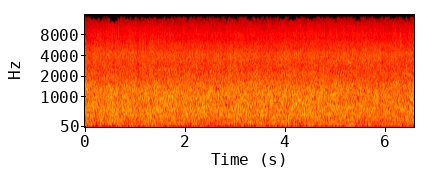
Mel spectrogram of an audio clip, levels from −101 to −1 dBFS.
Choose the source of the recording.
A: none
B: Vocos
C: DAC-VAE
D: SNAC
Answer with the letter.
A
